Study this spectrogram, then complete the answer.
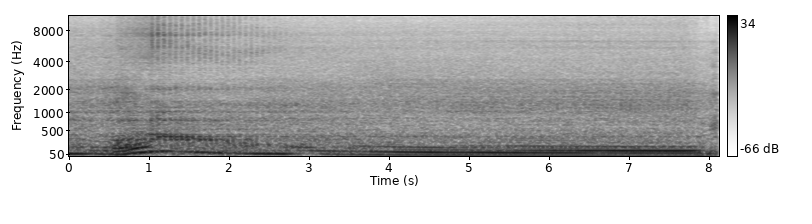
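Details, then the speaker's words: Nissan S15 Silvia first start after fitting intercooler, catch can, new intake and Z32 airflow meter, untuned: catches and settles into uneven, lumpy fluttering idle with hollow low rumble; needs dyno tune. "right guys so yeah we got a nice flutter there it doesn't sound like it's running 100 obviously we're going to have to get it to the dyno"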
